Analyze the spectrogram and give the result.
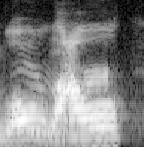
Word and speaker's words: Lowell: Lowell. I'm going like Lowell, Massachusetts. – It works.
